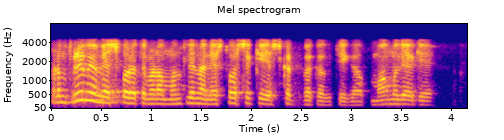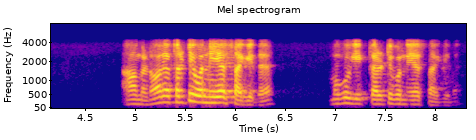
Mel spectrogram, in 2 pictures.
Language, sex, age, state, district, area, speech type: Kannada, male, 60+, Karnataka, Kolar, rural, conversation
